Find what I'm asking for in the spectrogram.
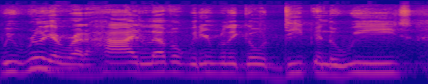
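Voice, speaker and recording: Speaking at a very fast pace, the man has a fairly high pitch. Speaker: government financial aid outreach supervisor. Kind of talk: presentation to audience. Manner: animated.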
